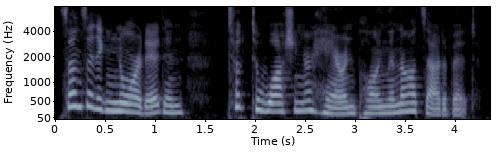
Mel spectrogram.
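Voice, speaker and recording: Expressive woman narrator with lively pitch. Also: moderate pace, clear, resonant tone. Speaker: story narrator. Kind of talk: expressive fan fiction reading, scripted narration.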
